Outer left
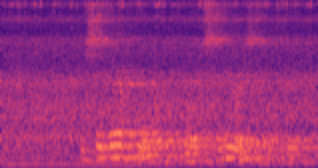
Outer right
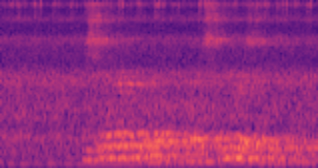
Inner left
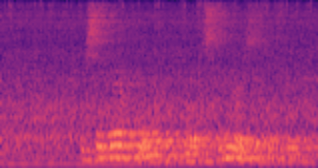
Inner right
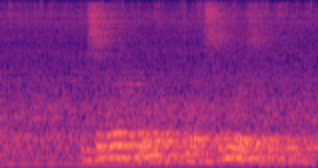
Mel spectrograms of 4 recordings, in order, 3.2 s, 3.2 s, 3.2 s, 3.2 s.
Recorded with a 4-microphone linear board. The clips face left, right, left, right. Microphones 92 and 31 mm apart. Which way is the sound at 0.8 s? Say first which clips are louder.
Outer left 5 dB, inner left 2 dB; 65° left (ahead or behind).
